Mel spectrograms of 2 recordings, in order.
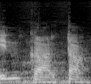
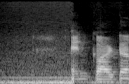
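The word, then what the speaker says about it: Encarta: इसके एग्जाम्पल्स हैं Microsoft इनकार्टा, Mavis beacon, दोबारा बोल रहा हूँ, माइक्रोसॉफ्ट इनकार्टा, एनकार्टा नहीं, इनकार्टा, मेविस बीकन, इसको क्लियरली प्रोनाउंस करना।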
